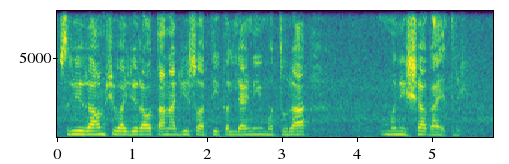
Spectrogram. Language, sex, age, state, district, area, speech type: Marathi, female, 60+, Maharashtra, Nanded, rural, spontaneous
